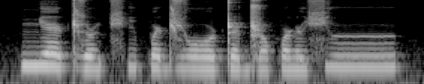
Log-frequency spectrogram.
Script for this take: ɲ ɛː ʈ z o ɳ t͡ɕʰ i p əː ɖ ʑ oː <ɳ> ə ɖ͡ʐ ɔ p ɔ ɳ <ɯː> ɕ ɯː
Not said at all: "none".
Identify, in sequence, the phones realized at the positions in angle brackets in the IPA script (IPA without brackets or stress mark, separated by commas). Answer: ʈ, ɯ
